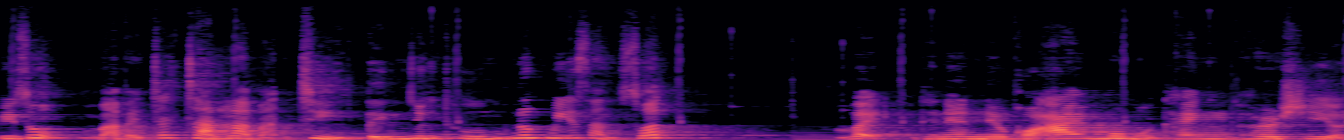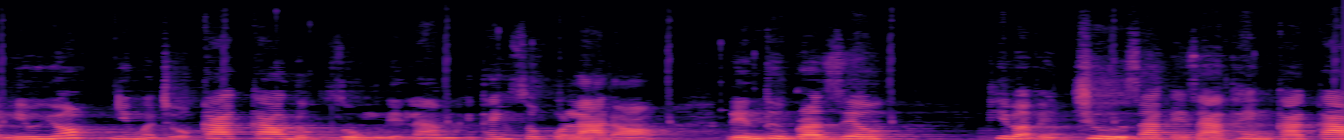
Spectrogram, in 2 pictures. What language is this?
Vietnamese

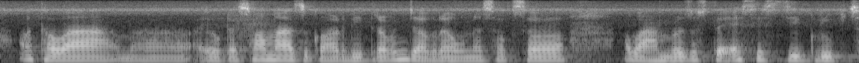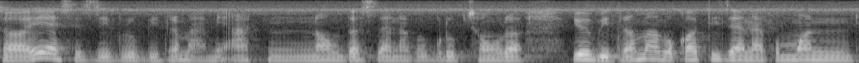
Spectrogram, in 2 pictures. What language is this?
Nepali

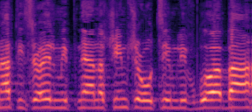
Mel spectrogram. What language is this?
Hebrew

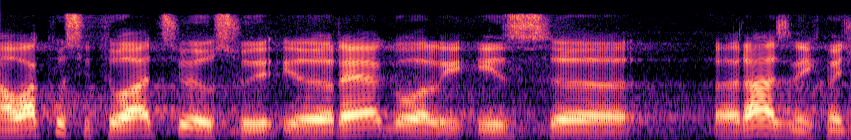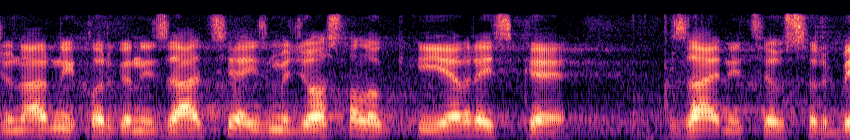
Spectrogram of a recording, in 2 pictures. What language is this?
Serbian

